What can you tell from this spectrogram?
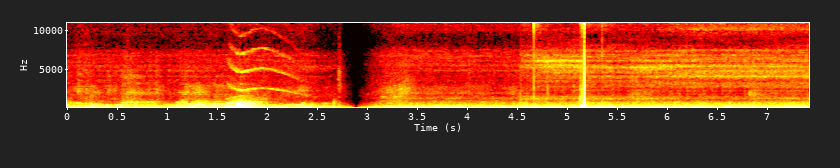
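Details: Fluffy kittens learning to climb give a short high meow with rising and falling harmonics near the start, followed by a brief dropout, a sharp click and steady low background rumble.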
